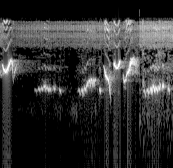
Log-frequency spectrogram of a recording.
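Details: Master recording of an Aceh white-rumped shama: low mellow warbled whistles alternate with higher looping, rising notes, with short pauses between phrases.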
